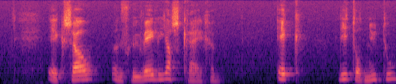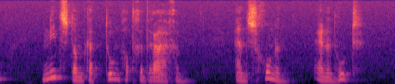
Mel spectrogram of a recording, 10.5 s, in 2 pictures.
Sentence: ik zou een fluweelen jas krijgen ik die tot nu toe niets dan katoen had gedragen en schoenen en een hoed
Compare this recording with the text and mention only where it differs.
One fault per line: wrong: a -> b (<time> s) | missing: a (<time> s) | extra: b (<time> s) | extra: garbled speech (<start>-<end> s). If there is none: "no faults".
no faults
